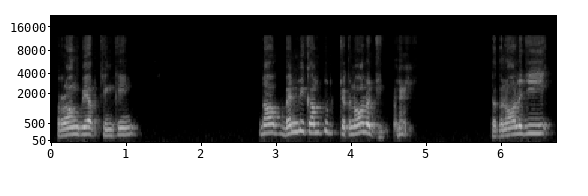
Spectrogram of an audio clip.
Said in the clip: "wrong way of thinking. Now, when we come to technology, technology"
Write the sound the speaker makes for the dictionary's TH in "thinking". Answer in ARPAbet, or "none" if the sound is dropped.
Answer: T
